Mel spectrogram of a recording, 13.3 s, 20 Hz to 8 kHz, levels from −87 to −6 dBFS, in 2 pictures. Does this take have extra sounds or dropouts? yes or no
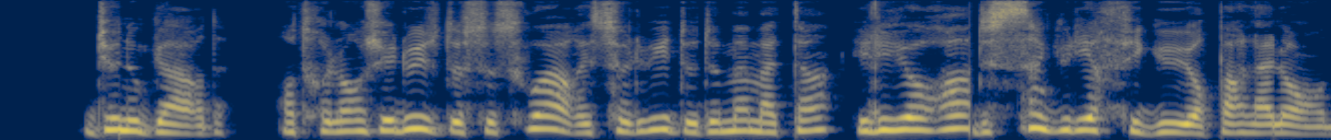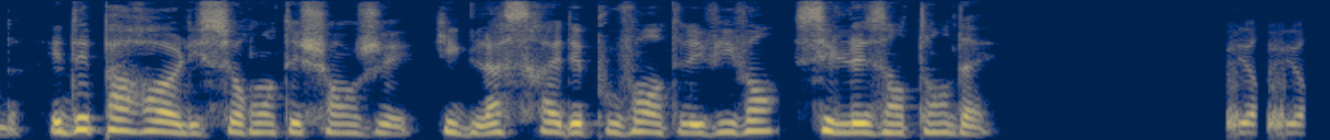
yes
